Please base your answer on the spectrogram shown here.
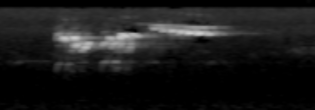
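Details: Single bright phrase from an indigo bunting in a forest, under a second long: a fast tumble of high, sweet chirped notes rising into a thin, sustained final note, against quiet background.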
